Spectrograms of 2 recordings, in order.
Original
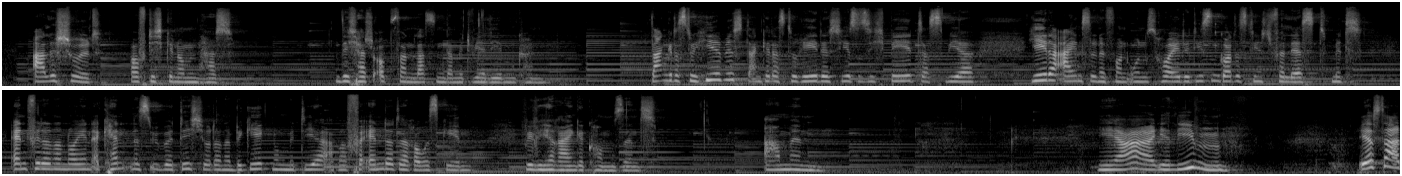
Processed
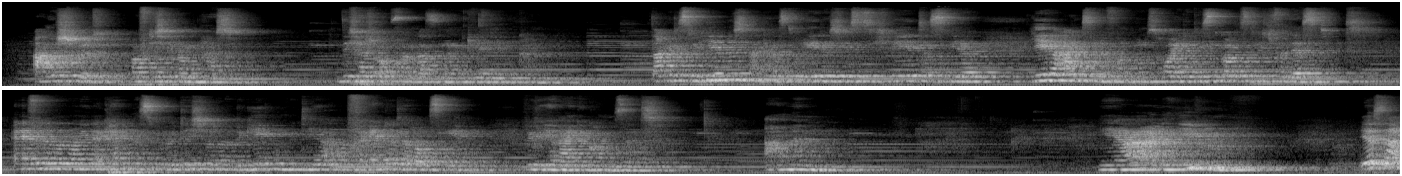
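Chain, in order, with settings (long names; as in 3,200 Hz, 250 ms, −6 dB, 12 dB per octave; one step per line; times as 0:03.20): convolution reverb RT60 2.0 s, pre-delay 5 ms, DRR −9.5 dB
0:13.28–0:14.18: downward compressor 6 to 1, threshold −23 dBFS, peak gain reduction 8 dB
level −1 dB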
